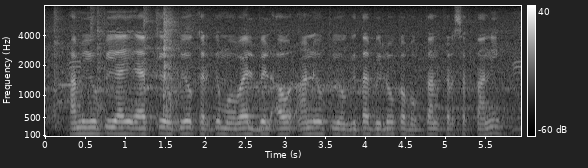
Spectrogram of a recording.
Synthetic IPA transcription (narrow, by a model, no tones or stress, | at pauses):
hɐmjuːpiaːiɛːp̚keʊpjoːɡ̚kɐɾkemoːbaːɪlbɪlɔːɾə̰nəʊpjoːɡɪt̪abɪlõkabʊkt̪aːnkɐɾsɐkt̪anĩː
